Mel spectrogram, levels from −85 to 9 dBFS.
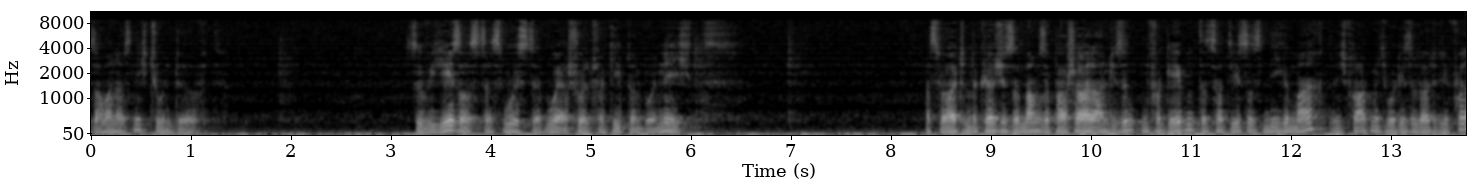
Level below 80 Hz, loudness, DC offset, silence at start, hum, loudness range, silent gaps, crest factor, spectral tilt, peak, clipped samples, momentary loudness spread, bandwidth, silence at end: -46 dBFS; -35 LUFS; under 0.1%; 0 s; none; 10 LU; none; 20 dB; -5.5 dB/octave; -14 dBFS; under 0.1%; 13 LU; 9.2 kHz; 0 s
